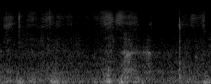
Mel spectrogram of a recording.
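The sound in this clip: Scratchy writing on a board during a physics lecture, a faint, steady rasp with a few sharper strokes and no clear voices.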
